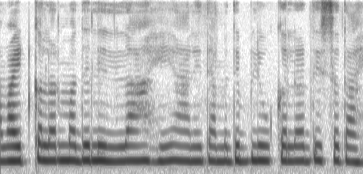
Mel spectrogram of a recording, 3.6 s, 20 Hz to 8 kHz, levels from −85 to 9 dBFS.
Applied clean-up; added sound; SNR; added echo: none; none; none; none.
